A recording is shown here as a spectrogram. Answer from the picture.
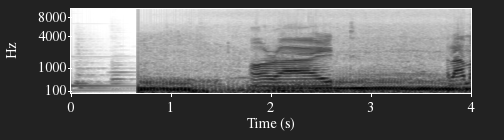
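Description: Chiming background music that cuts off abruptly about half a second in. It gives way to a loud, steady engine drone, plausibly from a motorcycle running nearby, with a voice calling out around two seconds in.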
